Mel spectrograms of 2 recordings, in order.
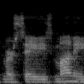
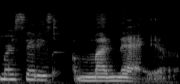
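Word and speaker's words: Mercedes Moné: your CEO that is Mercedes money she is a multiple time world champion she's a future uh she J make sure you say it right it's Mercedes Mane okay Mercedes Mane thank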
